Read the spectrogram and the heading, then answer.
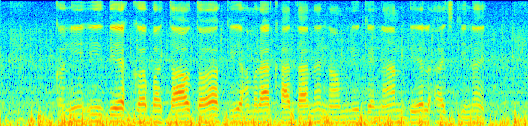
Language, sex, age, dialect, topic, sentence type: Maithili, male, 31-35, Southern/Standard, banking, question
